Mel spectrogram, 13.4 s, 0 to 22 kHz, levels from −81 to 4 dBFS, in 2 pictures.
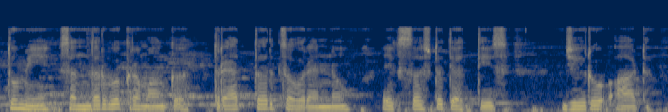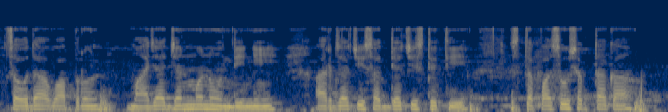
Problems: background sounds at intervals, background conversations at intervals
